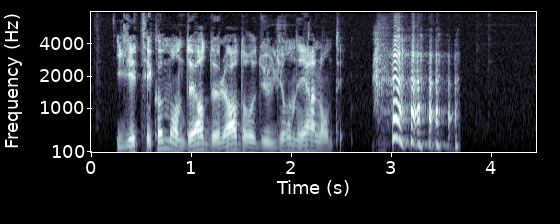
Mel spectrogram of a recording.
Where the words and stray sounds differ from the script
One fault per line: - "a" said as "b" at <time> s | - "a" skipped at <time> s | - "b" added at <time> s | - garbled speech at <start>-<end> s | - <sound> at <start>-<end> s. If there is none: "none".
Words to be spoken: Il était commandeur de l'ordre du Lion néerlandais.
- laugh at 2.8-3.7 s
